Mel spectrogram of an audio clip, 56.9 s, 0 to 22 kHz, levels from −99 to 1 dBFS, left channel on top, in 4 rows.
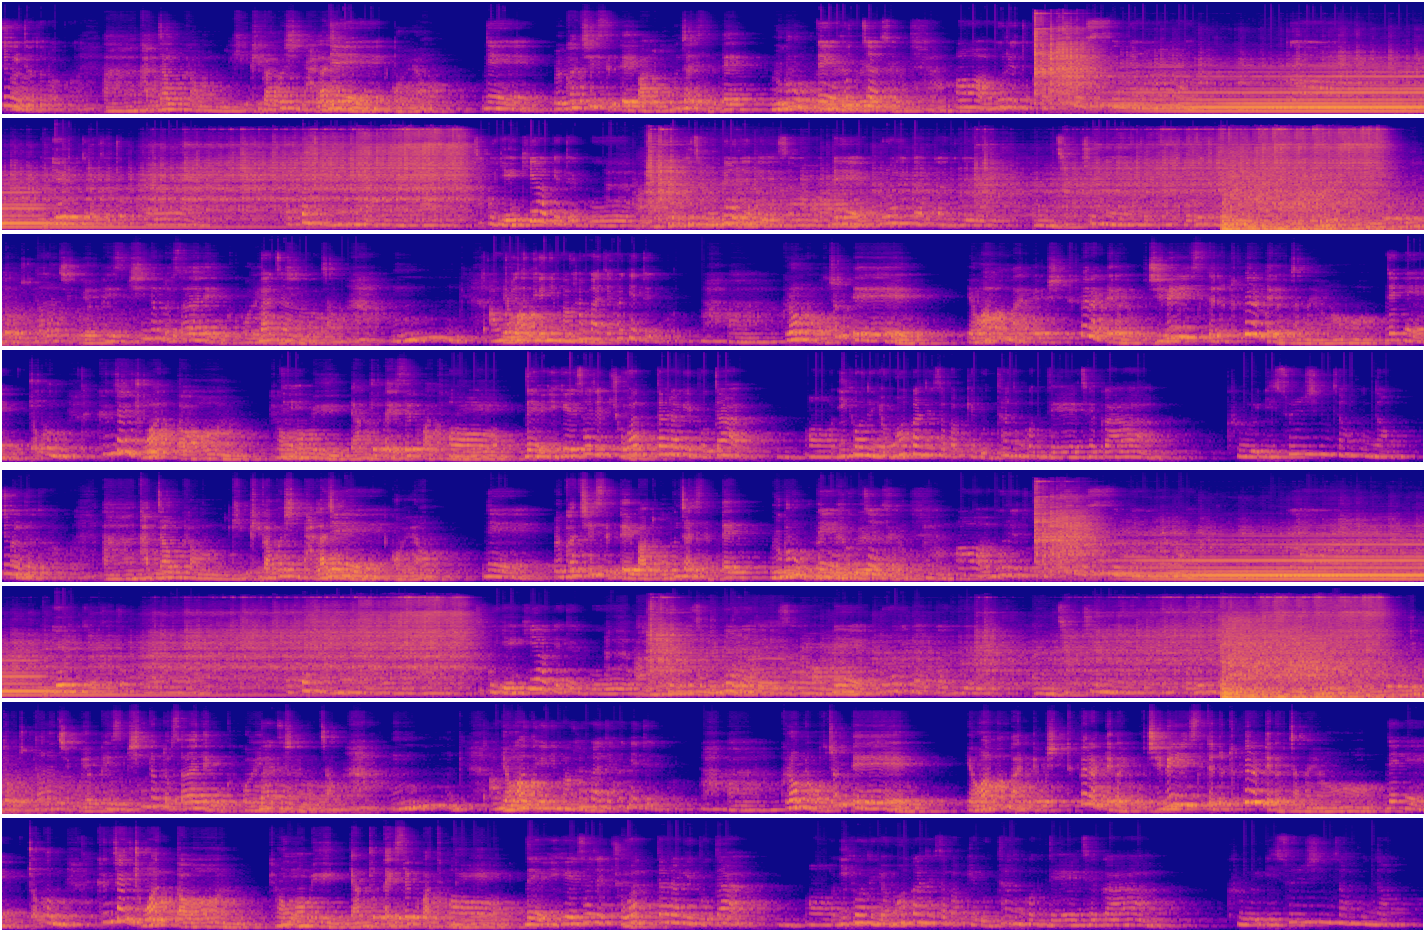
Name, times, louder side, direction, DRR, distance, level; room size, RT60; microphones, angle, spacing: voice 1, 0.0-0.9 3.2-4.0 4.8-5.3 8.1-12.1 12.6-14.3 14.7-16.3 17.0-18.7 18.9-24.5 24.8-27.1 28.8-28.9 31.0-32.0 33.3-35.7 42.3-42.8 45.4-45.7 47.1-50.1 50.7-54.2 54.9-56.5, equal, 80° left, -1 dB, 2.9 m, -36 dB
voice 2, 0.8-4.3 5.5-7.4 7.7-9.5 12.2-12.5 20.4-22.8 23.6-23.7 24.5-24.8 27.3-33.7 34.0-34.4 35.4-37.6 38.1-42.2 42.9-47.7 48.8-49.0 50.4-50.6, right 1 dB, 60° right, -1 dB, 3.8 m, -34 dB
sound 1, 10.3-18.9 20.4-28.1, left 1 dB, 30° left, 3.3 m, -36 dB
Bowed string instrument, 10.9-16.4, right 1 dB, 5° right, 0.7 m, -29 dB
Boom, 26.4-29.3, right 1 dB, 45° right, 1.9 m, -30 dB
15.0 x 8.6 x 5.1 m, 1.3 s
head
